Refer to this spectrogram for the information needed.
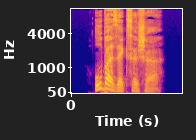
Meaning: inflection of obersächsisch: 1. strong/mixed nominative masculine singular 2. strong genitive/dative feminine singular 3. strong genitive plural
- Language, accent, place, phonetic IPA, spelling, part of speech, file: German, Germany, Berlin, [ˈoːbɐˌzɛksɪʃɐ], obersächsischer, adjective, De-obersächsischer.ogg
